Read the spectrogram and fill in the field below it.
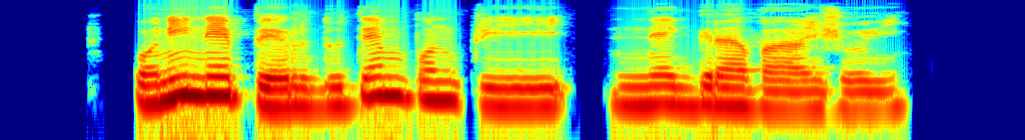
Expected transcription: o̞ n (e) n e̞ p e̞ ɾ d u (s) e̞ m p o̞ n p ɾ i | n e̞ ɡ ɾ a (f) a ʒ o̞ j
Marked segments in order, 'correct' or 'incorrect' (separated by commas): incorrect, incorrect, incorrect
